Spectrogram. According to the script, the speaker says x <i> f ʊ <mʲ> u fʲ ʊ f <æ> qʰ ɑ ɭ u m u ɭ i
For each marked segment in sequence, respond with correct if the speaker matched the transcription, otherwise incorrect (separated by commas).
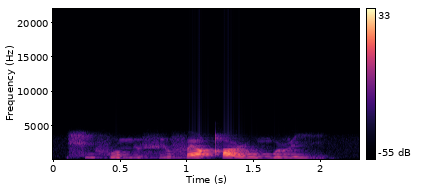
correct, correct, correct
